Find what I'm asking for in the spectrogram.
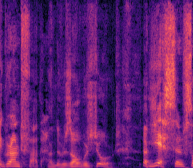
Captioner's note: chuckles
